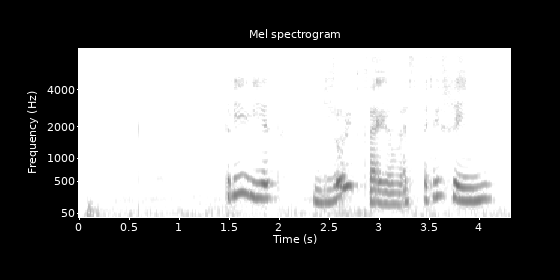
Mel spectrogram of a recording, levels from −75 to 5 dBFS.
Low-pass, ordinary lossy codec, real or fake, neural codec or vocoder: 7.2 kHz; none; fake; codec, 32 kHz, 1.9 kbps, SNAC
